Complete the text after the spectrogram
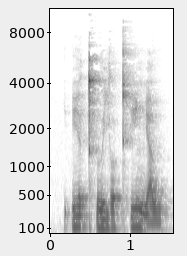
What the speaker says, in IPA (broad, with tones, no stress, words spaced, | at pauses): ʔi˧˥ə̯kʰu˧˩ jo˩˧kʰi˧˥ɲa˩w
